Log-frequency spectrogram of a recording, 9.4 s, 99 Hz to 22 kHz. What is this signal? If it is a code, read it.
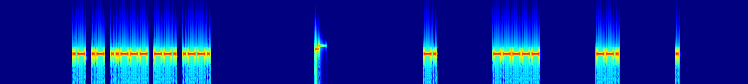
Morse code, heard as a keyed tone, about 40 wpm, spaced as for 19 wpm, 690 Hz. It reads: AA2GP N0GE
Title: USA Call Signs - 8x Character Spacing - 40wpm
